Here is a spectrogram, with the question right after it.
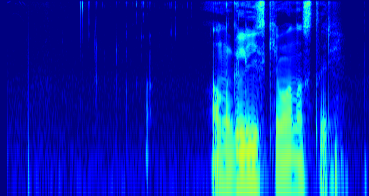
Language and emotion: Russian, neutral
